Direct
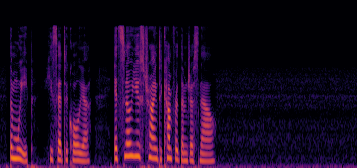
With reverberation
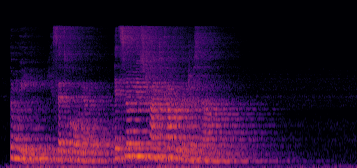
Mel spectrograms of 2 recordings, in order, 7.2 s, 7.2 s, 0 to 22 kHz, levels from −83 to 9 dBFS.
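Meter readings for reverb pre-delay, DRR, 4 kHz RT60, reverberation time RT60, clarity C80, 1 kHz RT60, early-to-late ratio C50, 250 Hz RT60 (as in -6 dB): 7 ms, -5.5 dB, 2.6 s, 2.8 s, -0.5 dB, 2.6 s, -2.5 dB, 3.4 s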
